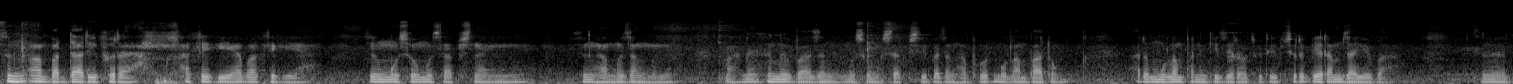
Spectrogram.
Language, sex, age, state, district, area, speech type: Bodo, male, 30-45, Assam, Kokrajhar, rural, spontaneous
